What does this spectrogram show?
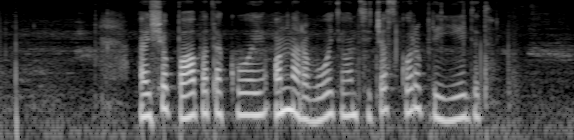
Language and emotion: Russian, positive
